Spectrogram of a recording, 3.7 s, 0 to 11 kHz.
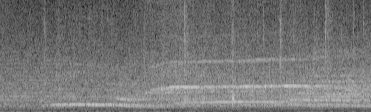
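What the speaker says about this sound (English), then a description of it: "with the crowd showing their appreciation" Crowd applause and cheering at an ASEAN Games women's 400m freestyle S9 swimming final, a steady, fairly loud roar that swells early and holds throughout under a commentator's voice.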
